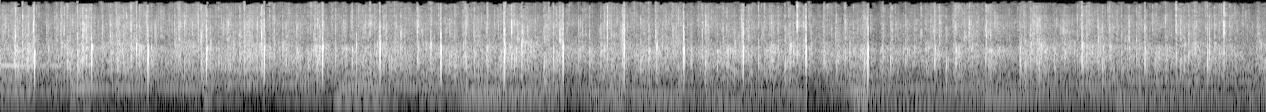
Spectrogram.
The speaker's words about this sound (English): If you're in Phoenixville, would you clap with the person in Montgomeryville? Would you celebrate with them?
